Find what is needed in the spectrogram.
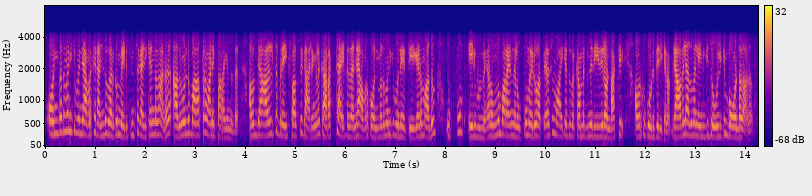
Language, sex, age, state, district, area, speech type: Malayalam, male, 18-30, Kerala, Alappuzha, rural, conversation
